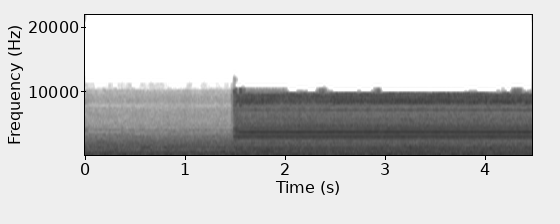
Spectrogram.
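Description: A machine switches on abruptly about a second and a half in and runs on with a steady high whine over a hiss.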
